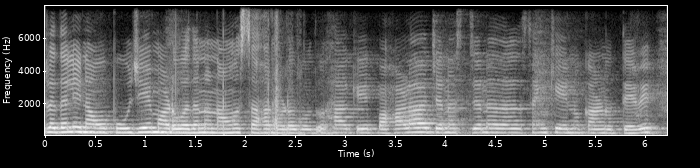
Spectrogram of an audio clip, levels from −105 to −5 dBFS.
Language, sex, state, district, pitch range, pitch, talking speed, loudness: Kannada, female, Karnataka, Koppal, 235-250 Hz, 245 Hz, 125 wpm, -16 LUFS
